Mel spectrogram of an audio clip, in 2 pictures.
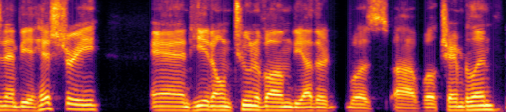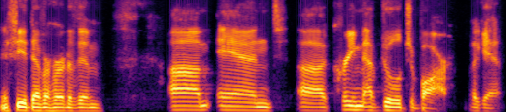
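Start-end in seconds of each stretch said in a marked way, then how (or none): none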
